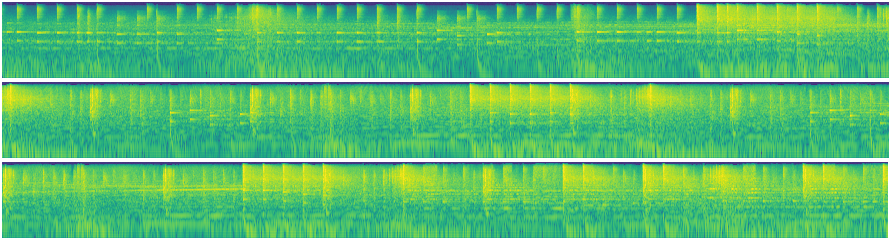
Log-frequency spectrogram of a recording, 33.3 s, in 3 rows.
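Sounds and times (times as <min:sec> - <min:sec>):
trailer-style arrangement of a Christmas song: 0:00.0 - 0:33.2.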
